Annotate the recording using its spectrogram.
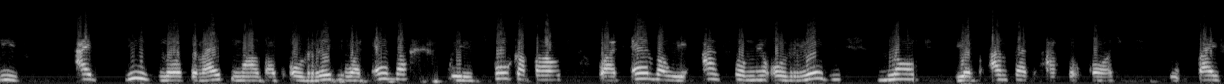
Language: English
